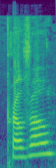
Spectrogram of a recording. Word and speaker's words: Provo: back to the sky and bailed out over Provo Utah I think that's how you pronounce that it's p-r-o-b-o awesome leaving behind his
